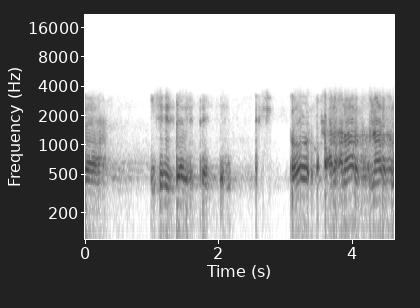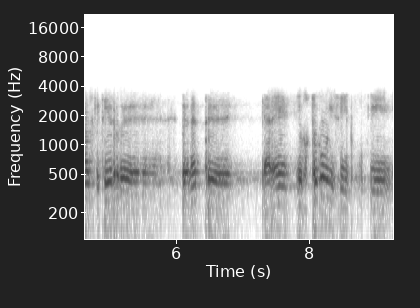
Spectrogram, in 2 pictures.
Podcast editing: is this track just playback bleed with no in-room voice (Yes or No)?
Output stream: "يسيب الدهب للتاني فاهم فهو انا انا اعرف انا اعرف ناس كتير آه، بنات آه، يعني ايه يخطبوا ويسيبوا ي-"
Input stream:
Yes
